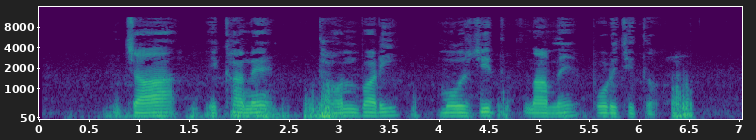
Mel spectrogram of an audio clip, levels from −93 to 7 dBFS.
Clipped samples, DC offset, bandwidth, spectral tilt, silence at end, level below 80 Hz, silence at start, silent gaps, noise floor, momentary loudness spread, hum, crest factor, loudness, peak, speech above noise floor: under 0.1%; under 0.1%; 11.5 kHz; -7 dB/octave; 0.45 s; -44 dBFS; 0.65 s; none; -60 dBFS; 14 LU; none; 22 dB; -28 LUFS; -8 dBFS; 33 dB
